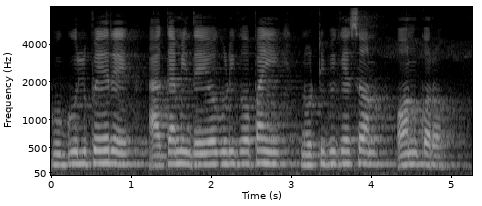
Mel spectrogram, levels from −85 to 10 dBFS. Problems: none marked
